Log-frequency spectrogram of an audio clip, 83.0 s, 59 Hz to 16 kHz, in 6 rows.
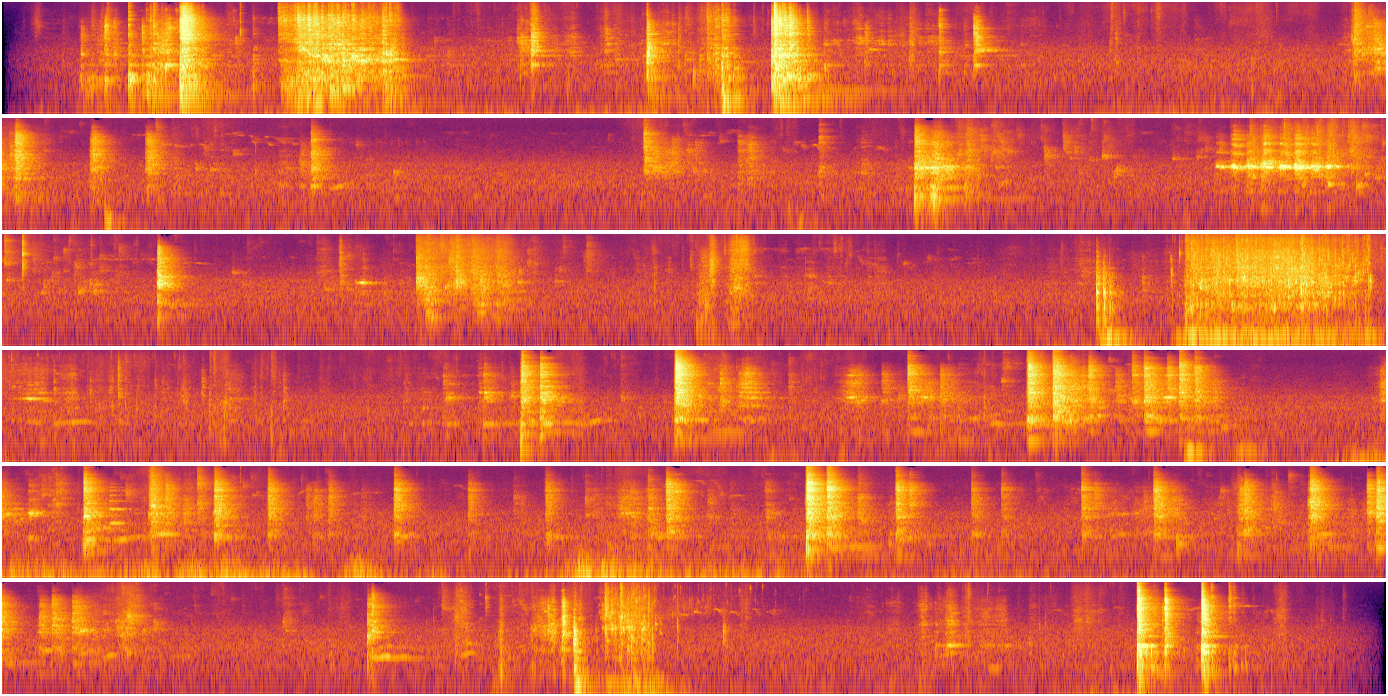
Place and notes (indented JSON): {
  "title": "stromboli, ginostra - water cisterne",
  "date": "2009-10-20 13:50:00",
  "description": "getting water from the cisterne in front of the house",
  "latitude": "38.79",
  "longitude": "15.19",
  "altitude": "94",
  "timezone": "Europe/Rome"
}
